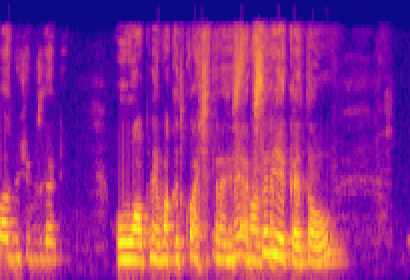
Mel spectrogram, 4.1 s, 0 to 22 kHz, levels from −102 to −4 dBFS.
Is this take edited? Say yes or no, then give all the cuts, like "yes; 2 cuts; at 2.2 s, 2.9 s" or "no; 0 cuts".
yes; 1 cut; at 2.6 s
